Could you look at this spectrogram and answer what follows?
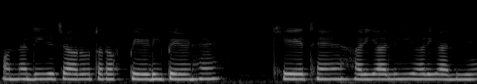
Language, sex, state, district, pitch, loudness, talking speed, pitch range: Hindi, female, Maharashtra, Aurangabad, 240 Hz, -33 LUFS, 190 wpm, 240-245 Hz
